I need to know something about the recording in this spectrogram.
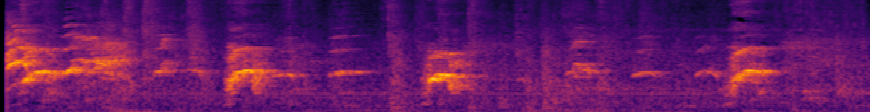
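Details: Maltese puppy giving a series of high, short yapping barks and whimpery yelps, bursts roughly every second with quieter squeaky calls between.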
